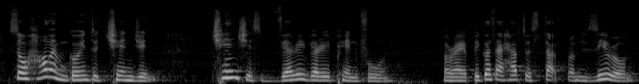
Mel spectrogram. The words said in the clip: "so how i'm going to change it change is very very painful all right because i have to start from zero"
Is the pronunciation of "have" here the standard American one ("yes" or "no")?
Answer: no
